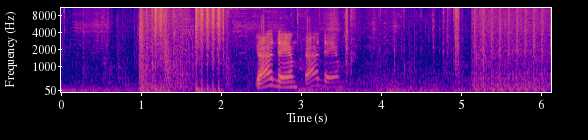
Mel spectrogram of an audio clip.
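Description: Gunshots ring out in a video game.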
